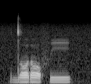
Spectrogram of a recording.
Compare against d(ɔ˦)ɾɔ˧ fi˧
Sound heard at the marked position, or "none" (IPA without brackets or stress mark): ɔ˦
